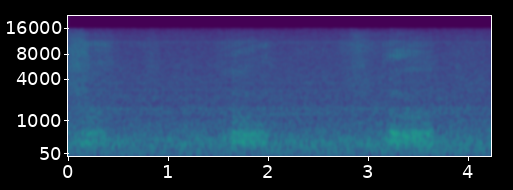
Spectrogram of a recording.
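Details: Heidi, an adopted cat, purring under a massage during a sun bath on November 19, 2020; a soft continuous rumble rises in three gentle breathing swells.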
